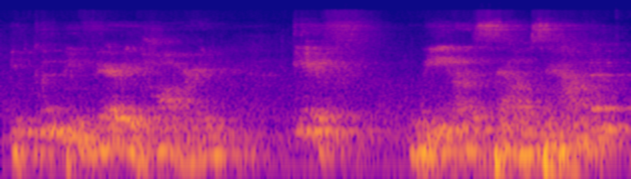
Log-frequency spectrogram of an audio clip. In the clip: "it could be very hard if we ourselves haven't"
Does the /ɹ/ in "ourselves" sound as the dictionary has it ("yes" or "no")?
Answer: yes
